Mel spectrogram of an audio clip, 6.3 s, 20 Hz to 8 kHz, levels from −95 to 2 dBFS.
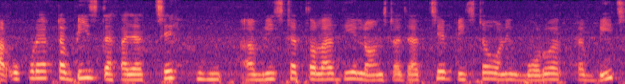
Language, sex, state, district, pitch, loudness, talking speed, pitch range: Bengali, male, West Bengal, Kolkata, 200 Hz, -17 LUFS, 210 wpm, 190-225 Hz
